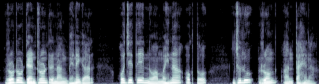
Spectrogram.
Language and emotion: Santali, neutral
